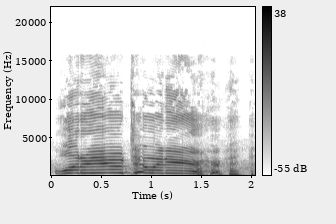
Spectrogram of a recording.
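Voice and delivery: high, slow imitation of the wrestler; mock repeat of the shouted question; mocking echo. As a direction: parrot it back high and drawn out. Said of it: "echoes the wrestler's line".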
